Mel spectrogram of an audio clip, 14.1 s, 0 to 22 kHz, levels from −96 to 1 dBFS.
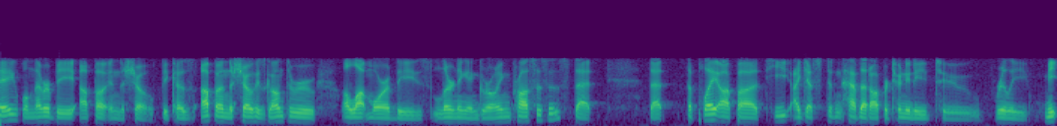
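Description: No faults can be heard in this speech clip at any point. It comes through G.711 telephone coding, so the band is held to the narrow telephone range of roughly 250 Hz to 3.7 kHz, with the coding leaving little or no audible damage.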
